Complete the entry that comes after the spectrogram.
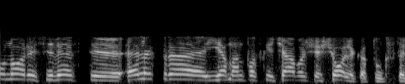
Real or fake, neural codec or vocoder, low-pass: real; none; 3.6 kHz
